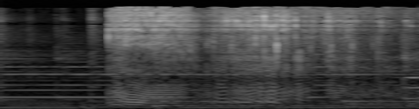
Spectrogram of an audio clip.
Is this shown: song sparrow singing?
no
